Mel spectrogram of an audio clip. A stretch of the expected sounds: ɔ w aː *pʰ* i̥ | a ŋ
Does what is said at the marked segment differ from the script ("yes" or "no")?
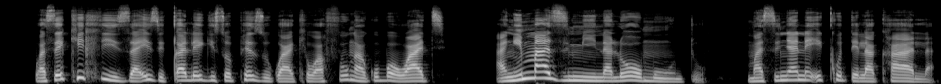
yes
